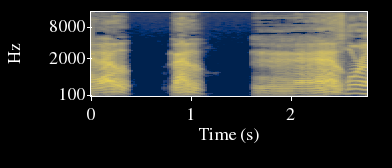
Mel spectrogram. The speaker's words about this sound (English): You don't have to push too hard, but you're going to hold on to this sound of Cargria, this sound of throat singing. You're going to go, low, low. It's the game show buzzer noise. Ooh, ooh, ooh. With a little bit of a bark at the end. Low, low.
